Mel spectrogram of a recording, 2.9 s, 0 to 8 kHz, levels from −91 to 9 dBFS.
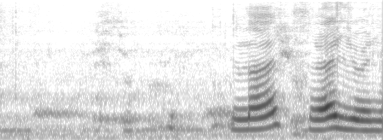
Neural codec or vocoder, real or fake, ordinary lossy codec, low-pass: codec, 16 kHz, 16 kbps, FunCodec, trained on LibriTTS, 50 frames a second; fake; none; none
